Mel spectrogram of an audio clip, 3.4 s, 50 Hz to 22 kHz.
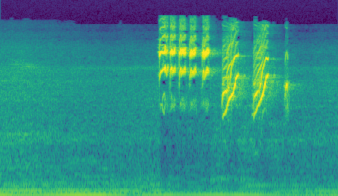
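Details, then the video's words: Orange-headed thrush song played in the morning to stimulate other birds to sing: a short burst of bright, rapid repeated chirps followed by two upward-sweeping whistled notes, over a low hum of traffic. "Kembali Bunyi Dengar Pancingan PAGI HARI 99% Efektif bikin ANIS MERAH GACOR"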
